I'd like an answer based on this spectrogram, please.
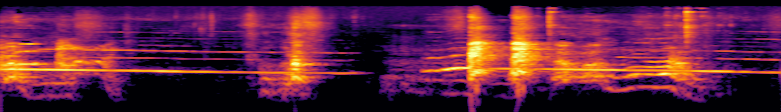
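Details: Two bullmastiffs howl along to noises someone is making. Drawn-out, gently descending howls repeat several times, broken by sharp clattering bursts and a brief quiet gap midway.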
